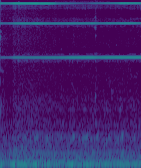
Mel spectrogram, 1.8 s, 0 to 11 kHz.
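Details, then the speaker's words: 2012 Daewoo Nexia N150, 219,000 km, idling: thin steady high-pitched whistle from the heater core as antifreeze flows through it, disappears with throttle or engine off; heater core replaced two months earlier. "слышите свист это свист вот с радиатора печки слышите Как работает То есть это так гонит антифриз через печку получается с таким свистом не знаю почему"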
